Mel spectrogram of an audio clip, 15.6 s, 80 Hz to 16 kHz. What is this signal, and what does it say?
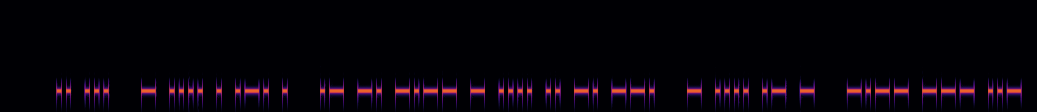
Morse code, heard as a keyed tone, about 17 wpm, 700 Hz. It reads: IS THERE ANYTHING THAT YOU
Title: Sentences from Top 1000 Words - Review Part 6 - 17wpm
